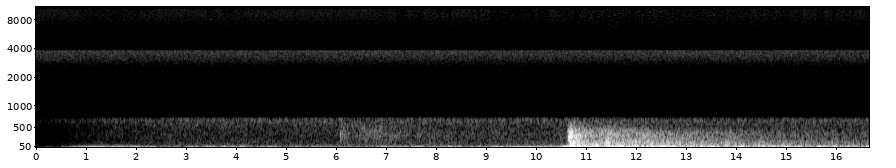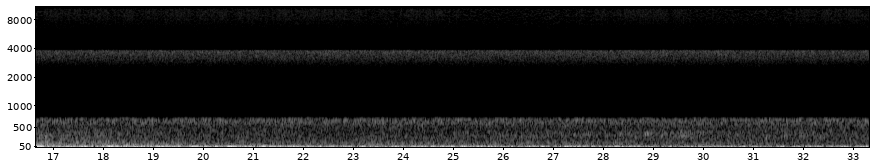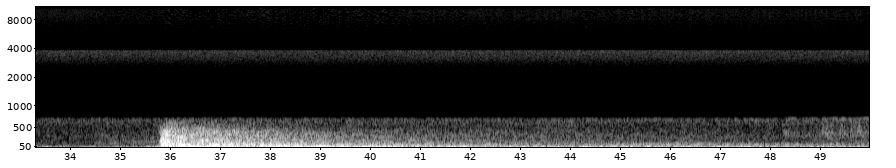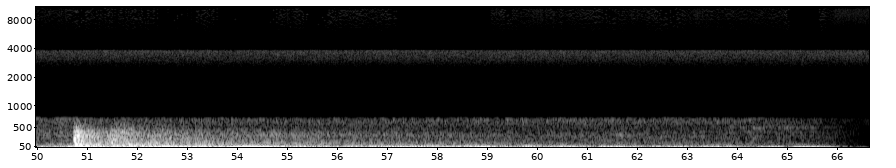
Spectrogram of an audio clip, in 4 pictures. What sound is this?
Check out candyapple's a.k.a. Ladybug's game " To: You " HERE!!
For best experience, make sure you:
* Don't look at the sound waves (the sound display) at all!
* Is in a pitch-black, closed room.
* For ultra feeling, turn up the volume to 100% and set the bass to maximum if you have good speakers! Otherwise put on headphones with volume 100% (which should be high but normal gaming volume).
* Immerse yourself.
Space Atmosphere 01 Remastered
This sound can for example be used in action role-playing open world games, for example if the player is wandering in a wasteland at night - you name it!
If you enjoyed the sound, please STAR, COMMENT, SPREAD THE WORD!🗣 It really helps!
More content Otw!
space, atmosphere, ambiance, mystery, movie, mysterious, universe, creepy, ambient, cosmos, ambience, game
